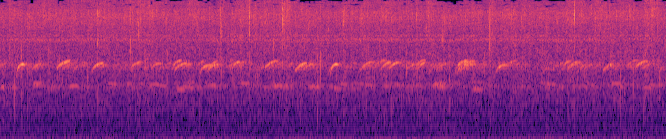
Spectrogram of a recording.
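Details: Coqui frogs on the Big Island of Hawaii singing through a tropical downpour: a steady run of two-note calls, a short lower tone then a bright rising chirp, several frogs overlapping, with rain hiss and sharp raindrop taps.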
